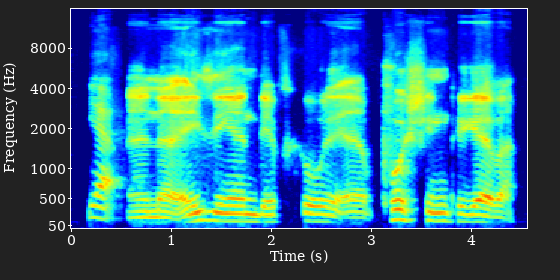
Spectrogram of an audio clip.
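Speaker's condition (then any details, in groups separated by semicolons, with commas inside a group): Cerebellar ataxia; speech affected, hard to understand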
